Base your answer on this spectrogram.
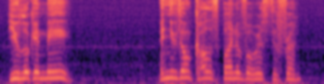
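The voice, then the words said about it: Godfather-style Italian mobster impression. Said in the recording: “that's actually a really good impression.”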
